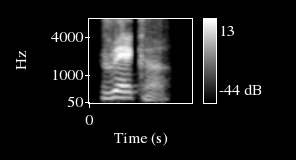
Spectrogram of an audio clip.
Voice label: "wrecker", Indian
